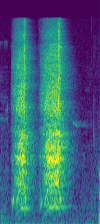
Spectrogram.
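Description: Bosch Professional cordless drill/driver running in two short bursts of about half a second each, turning a bolt at an e-bike's handlebar stem.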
